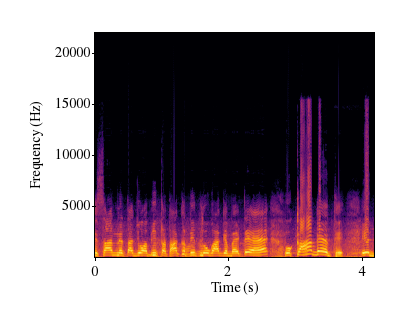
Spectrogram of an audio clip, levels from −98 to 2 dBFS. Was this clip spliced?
no; 0 cuts

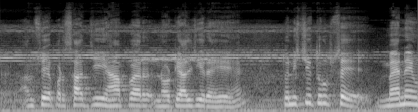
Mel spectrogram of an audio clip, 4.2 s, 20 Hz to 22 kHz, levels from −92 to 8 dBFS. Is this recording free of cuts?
yes; 0 cuts

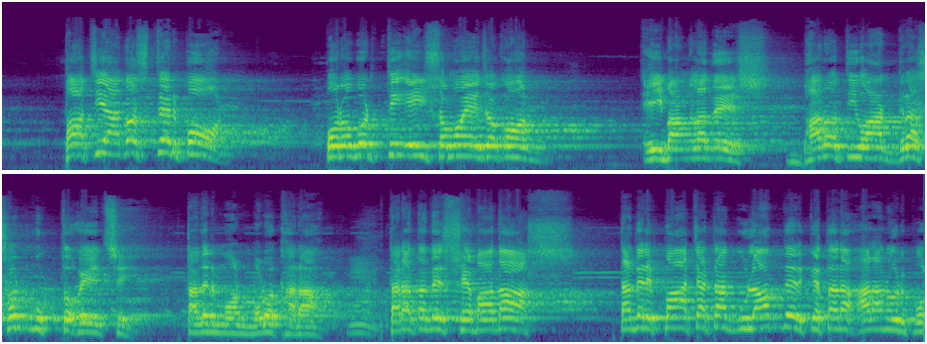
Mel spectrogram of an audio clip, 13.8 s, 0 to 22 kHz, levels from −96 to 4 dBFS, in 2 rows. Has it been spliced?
no; 0 cuts

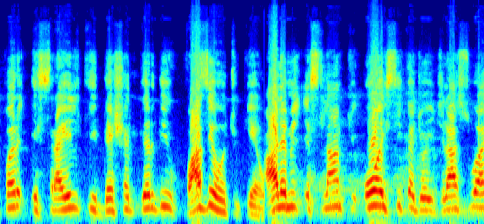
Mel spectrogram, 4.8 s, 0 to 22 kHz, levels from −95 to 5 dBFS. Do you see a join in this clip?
yes; 1 cut; at 2.5 s

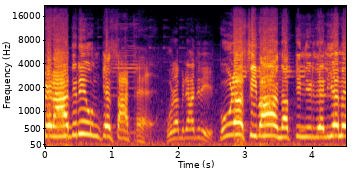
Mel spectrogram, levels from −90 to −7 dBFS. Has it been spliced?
no; 0 cuts

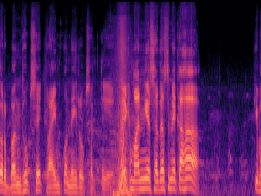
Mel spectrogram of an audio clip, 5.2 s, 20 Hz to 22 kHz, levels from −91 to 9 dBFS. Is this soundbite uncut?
no; 1 cut; at 2.3 s

